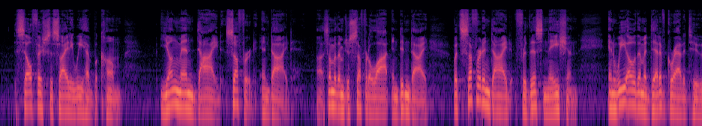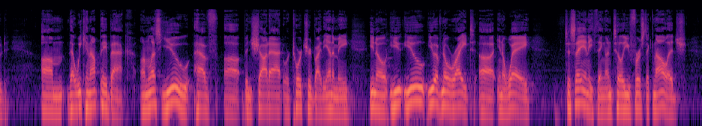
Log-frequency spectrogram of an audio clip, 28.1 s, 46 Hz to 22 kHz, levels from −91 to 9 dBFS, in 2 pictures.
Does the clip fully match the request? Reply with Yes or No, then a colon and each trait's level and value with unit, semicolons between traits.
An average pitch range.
Yes: average, 3.8 semitones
